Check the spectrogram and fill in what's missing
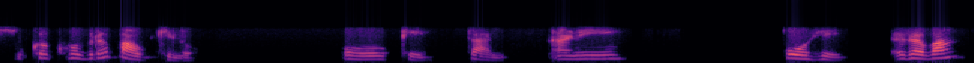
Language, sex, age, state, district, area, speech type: Marathi, female, 30-45, Maharashtra, Kolhapur, urban, conversation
